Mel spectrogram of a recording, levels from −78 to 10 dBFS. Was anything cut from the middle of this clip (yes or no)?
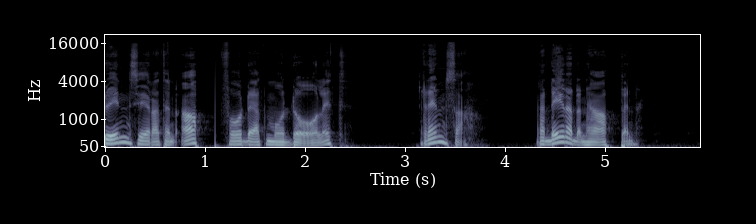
no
